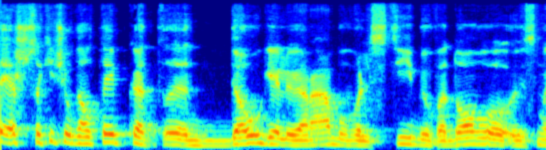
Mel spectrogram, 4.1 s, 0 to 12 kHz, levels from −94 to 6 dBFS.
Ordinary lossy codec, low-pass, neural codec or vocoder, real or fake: AAC, 64 kbps; 10.8 kHz; vocoder, 44.1 kHz, 128 mel bands every 256 samples, BigVGAN v2; fake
